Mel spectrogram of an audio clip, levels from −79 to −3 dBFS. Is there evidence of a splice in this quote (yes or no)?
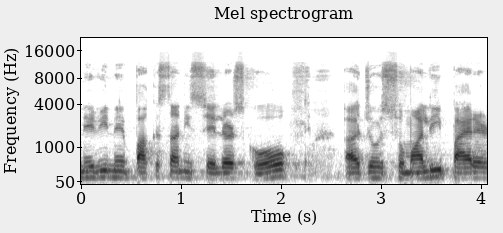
yes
